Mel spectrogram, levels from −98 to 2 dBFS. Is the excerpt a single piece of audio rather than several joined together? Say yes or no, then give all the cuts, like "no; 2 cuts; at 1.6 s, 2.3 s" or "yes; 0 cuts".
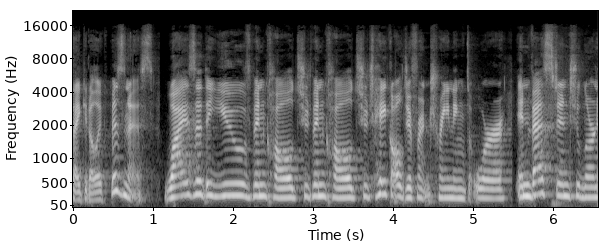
no; 5 cuts; at 1.1 s, 3.0 s, 4.1 s, 4.9 s, 5.5 s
